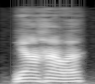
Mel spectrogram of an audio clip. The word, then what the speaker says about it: Yahowah: message with authority reveals foretells and predicts yahua yahuwah the proper pronunciation of yahuwah our lower God as directed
